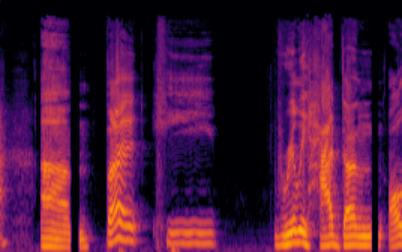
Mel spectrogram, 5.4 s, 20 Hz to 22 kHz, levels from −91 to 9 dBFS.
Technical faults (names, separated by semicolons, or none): AAC frame loss with muting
